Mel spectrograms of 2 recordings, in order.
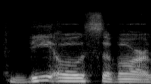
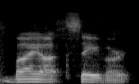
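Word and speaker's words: Biot–Savart: vo savar law um they're both french and so you don't say the ts on there and in french they probably pronounce it some way fancier than what i just said but that'll be good enough for us today it is not biot save art so just remember that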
